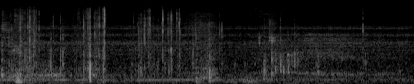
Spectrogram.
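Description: Thin plastic zip-lock coin bag crinkling as the coin inside is handled: scattered small crackles and clicks, thickest in the first second and sparser after.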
